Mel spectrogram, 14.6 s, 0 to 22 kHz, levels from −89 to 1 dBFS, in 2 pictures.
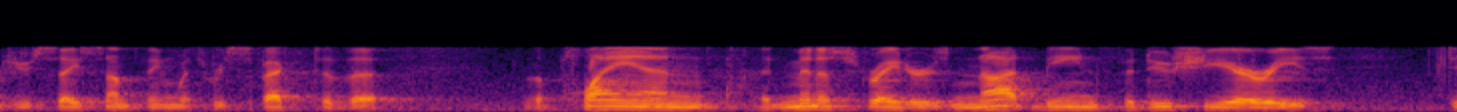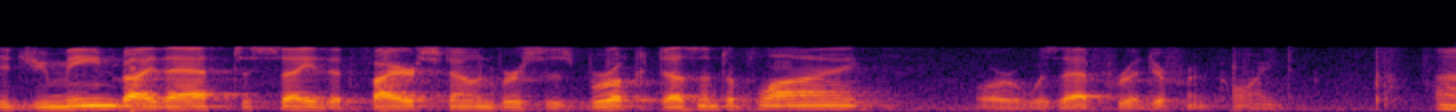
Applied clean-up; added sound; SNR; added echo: none; none; none; none.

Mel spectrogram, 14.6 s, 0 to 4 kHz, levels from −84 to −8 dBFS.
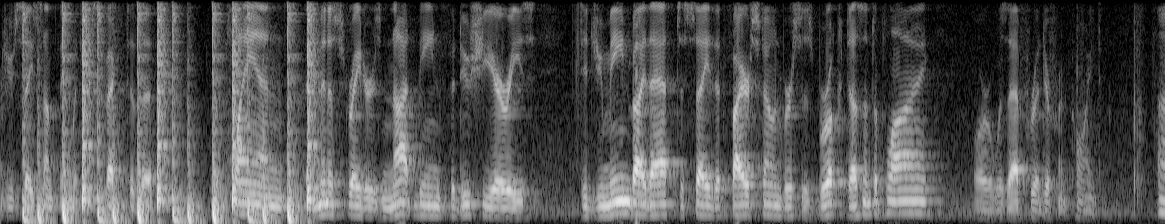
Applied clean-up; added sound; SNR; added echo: none; Drum / Drum kit; -4 dB; none.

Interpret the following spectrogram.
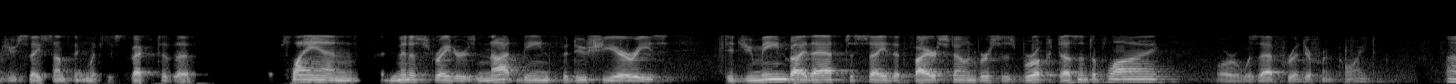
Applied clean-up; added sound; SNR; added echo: neural mask model Resemble Enhance denoiser.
